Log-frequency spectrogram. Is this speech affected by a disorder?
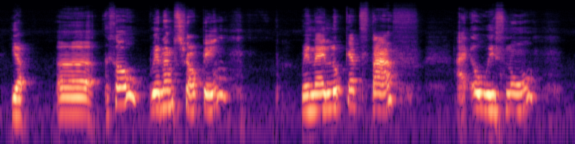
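Yes: cerebral palsy.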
